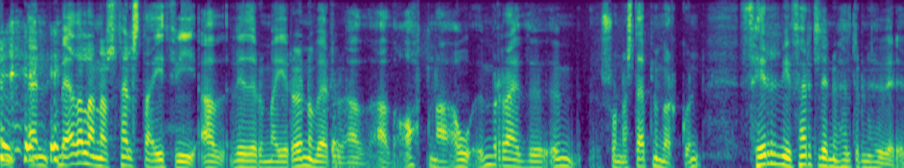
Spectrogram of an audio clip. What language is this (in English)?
Icelandic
